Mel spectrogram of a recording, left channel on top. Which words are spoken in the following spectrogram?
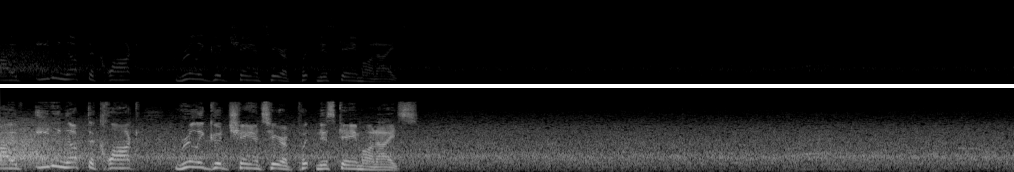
eating up the clock. Really good chance here of putting this game on ice.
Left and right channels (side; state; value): left; quieter; 35.9 dB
